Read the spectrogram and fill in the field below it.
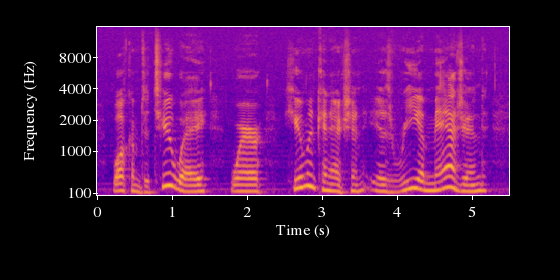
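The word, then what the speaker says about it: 2wai: It's pronounced twoway.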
